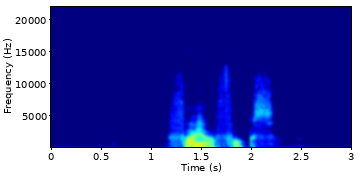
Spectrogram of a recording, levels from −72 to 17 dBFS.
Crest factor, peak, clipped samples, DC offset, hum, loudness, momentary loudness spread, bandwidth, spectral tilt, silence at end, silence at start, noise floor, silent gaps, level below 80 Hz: 24 dB; -2 dBFS; under 0.1%; under 0.1%; none; -20 LUFS; 21 LU; 13.5 kHz; -6 dB/octave; 0.8 s; 1.3 s; -72 dBFS; none; -64 dBFS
